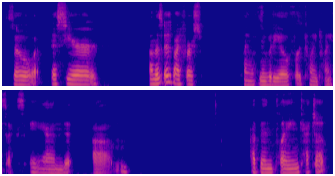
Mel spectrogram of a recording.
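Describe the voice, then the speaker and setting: A woman with a slightly raspy voice giving a casual craft voiceover, rambling hesitantly and often correcting herself as she goes. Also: deep voice, darkish tone, no room sound. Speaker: planner vlogger and host.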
